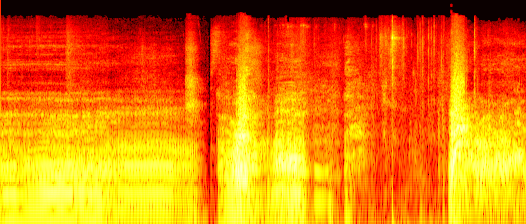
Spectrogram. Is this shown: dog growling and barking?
yes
